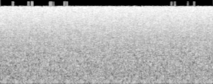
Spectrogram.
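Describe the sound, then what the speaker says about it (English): A waterfall in the Sega Saturn game Magic Knight Rayearth gives off a flat, steady hiss of white noise that holds quietly and unchanged throughout, with no voices. "Great, we've got a white noise generator now."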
